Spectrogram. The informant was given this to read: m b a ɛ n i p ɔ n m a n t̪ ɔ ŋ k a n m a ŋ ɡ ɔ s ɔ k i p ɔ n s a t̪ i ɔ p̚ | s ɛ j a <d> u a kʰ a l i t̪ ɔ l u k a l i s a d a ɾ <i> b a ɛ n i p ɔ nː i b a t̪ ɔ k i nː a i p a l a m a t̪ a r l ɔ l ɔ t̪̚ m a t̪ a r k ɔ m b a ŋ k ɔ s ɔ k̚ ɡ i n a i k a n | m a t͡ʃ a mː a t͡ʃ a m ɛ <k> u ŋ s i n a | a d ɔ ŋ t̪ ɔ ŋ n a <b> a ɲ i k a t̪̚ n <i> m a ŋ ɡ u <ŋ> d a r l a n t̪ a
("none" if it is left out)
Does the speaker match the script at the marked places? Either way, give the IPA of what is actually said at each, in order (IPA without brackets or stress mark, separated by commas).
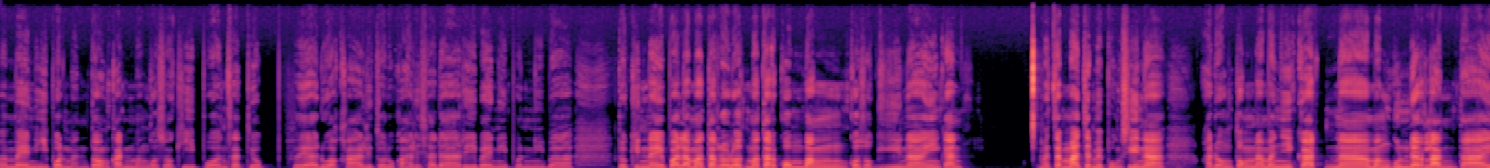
d, i, p, m, a, n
